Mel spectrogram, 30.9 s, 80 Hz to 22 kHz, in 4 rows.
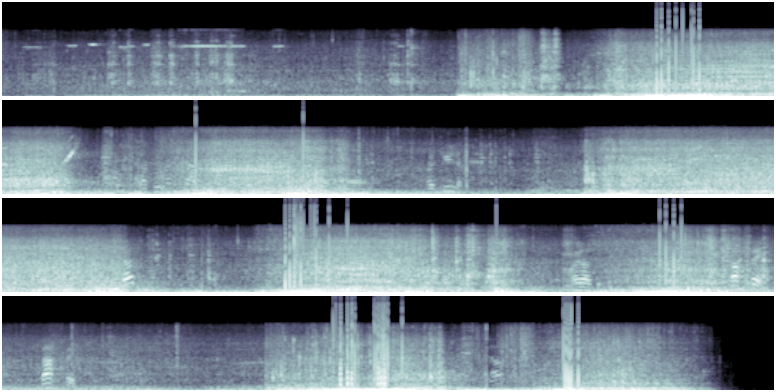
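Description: Range Rover P38's 4.6-litre V8 running quietly, then revved hard under load about four seconds in, in uneven bursts with short lifts off the throttle, as the tyres churn through mud. Several sharp knocks come in among the revving.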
